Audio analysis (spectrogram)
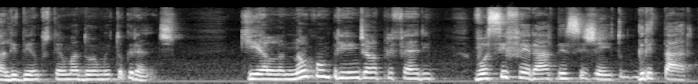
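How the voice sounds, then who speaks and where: Brief: older Brazilian woman, interview guest, husky and mellow, emphatic storyteller who acts out quotes. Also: mid-range voice. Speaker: guest educator. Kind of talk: interview conversation.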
